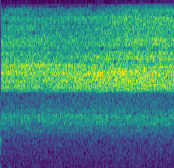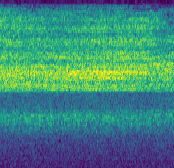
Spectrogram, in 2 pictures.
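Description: Faint, steady high-pitched chorus of insects, an even drone with no breaks.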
